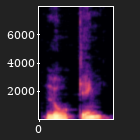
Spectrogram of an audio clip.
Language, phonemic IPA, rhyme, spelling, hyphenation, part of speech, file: Norwegian Bokmål, /ˈluːkɪŋ/, -ɪŋ, loking, lok‧ing, noun, Nb-loking.ogg
- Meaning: the act of lurking or wandering around aimlessly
